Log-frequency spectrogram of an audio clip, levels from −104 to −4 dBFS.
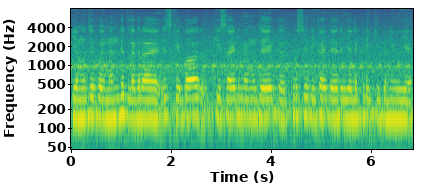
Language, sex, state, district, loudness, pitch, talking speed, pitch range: Hindi, male, Rajasthan, Bikaner, -14 LUFS, 145 Hz, 210 wpm, 140-150 Hz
